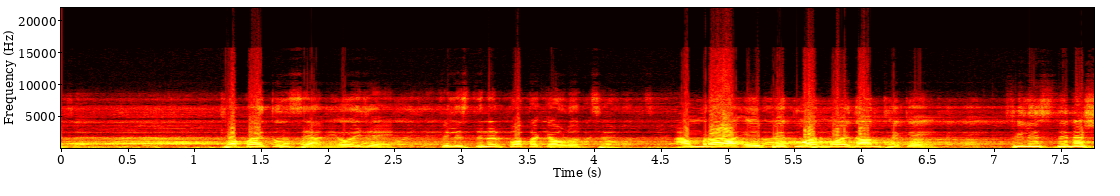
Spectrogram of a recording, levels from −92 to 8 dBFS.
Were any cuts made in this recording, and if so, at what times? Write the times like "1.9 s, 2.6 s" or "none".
none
